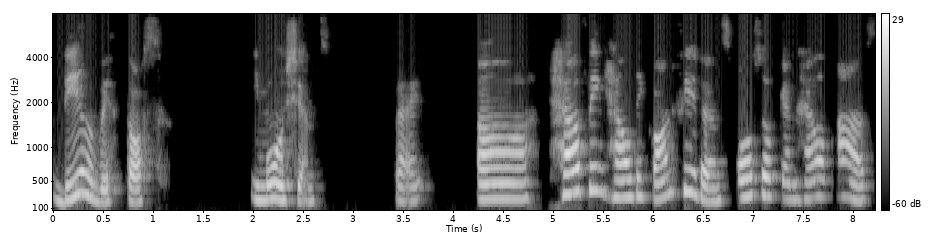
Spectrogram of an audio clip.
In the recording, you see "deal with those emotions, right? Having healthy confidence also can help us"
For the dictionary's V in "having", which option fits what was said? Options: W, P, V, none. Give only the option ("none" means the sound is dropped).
P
